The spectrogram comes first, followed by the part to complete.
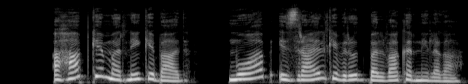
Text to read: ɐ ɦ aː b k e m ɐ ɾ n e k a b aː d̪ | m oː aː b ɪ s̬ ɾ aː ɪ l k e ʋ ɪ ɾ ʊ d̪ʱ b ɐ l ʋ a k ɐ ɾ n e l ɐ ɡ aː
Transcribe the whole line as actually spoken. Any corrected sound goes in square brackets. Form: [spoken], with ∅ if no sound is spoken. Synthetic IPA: ɐ ɦ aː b k e m ɐ ɾ n e k [e] b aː d̪ | m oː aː b ɪ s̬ ɾ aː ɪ l k e ʋ ɪ ɾ ʊ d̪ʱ b ɐ l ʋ a k ɐ ɾ n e l ɐ ɡ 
